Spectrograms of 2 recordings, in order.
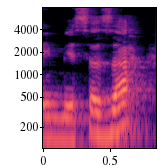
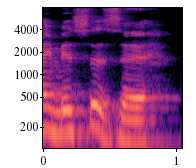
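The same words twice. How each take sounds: First: The surname is said like César. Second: The surname is not said like César. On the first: This is how others say it is really said. The speaker calls it right. "já me falaram que a pronúncia correta é César" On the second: This is how the speaker used to say it. The speaker calls it wrong. "eu chamava Aimé Césaire"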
